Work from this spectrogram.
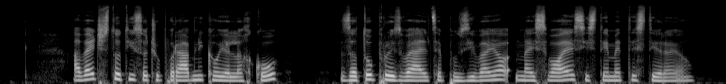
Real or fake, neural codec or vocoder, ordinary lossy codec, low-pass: real; none; none; 19.8 kHz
